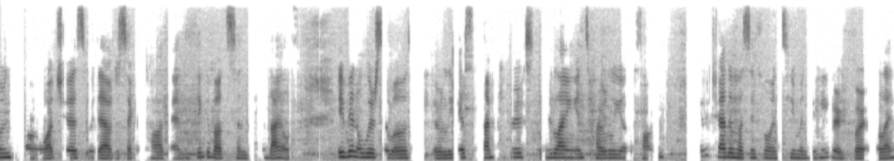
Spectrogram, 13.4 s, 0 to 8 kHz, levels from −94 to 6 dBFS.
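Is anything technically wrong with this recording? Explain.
Yes. From 0.1 to 12.81 s a second, fainter voice runs underneath the speech, roughly 20 dB quieter. This is other side's voice leaking through: the far end likely played on a loudspeaker, and the echo canceller failed to strip all of it from the microphone.

The main speech also dips sharply, by as much as 35 to 40 dB, in pieces during 0.14 to 2.68 s, 3.82 to 4.45 s, and from 5.74 s to the end. Together the dips last about five seconds. This is speech suppressed in double talk: with both sides talking at once, the canceller likely could not separate the talker from the echo and turned both down. The call's microphone processing, which removes content above 8 kHz, is not a fault.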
